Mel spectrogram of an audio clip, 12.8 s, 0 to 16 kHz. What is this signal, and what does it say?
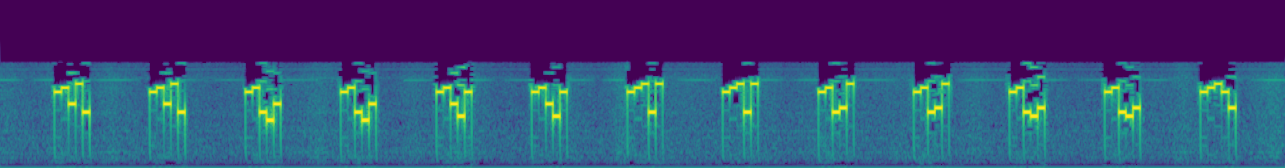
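Five-tone selective call (ZVEI), heard as quick runs of five tones, tones of about 70 ms. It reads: 89503 89503 89315 89315 89528 89528 89030 89030 89340 89340 89324 89324 89084
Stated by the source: ZVEI five-tone call received by SDR.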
